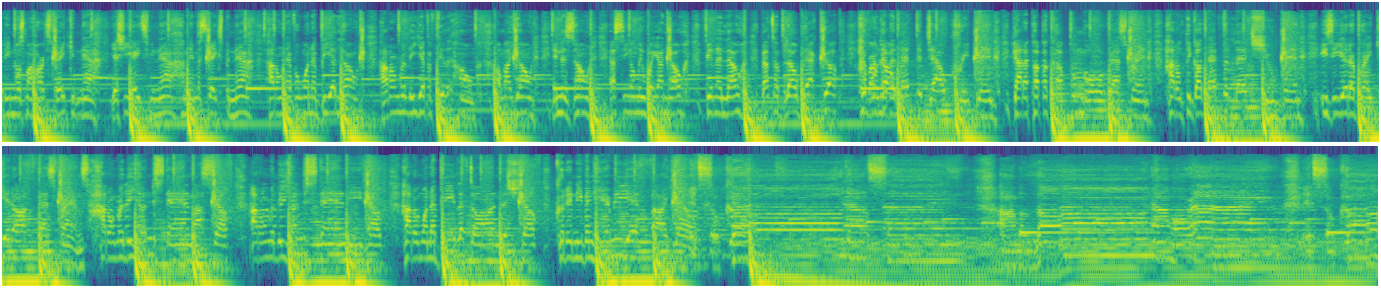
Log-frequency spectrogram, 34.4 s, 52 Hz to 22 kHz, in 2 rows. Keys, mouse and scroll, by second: 1.4 drag, 1.9 ctrl+r, 2.5 scroll down 1, 2.6 click, 2.8 Tab, 2.9 click, 3.3 click, 3.5 scroll down 1, 4.0 drag, 4.1 scroll up 1, 4.3 Tab, 4.6 l, 4.7 scroll up 4, 5.0 s, 6.9 scroll down 1, 7.1 Tab, 7.2 drag, 7.4-8.2 middle drag, 8.2 scroll up 3, 8.4 click, 8.8 Tab, 9.0 drag, 9.4 l, 9.7 x, 10.1 KP_3, 10.7 click, 10.9 scroll up 7, 11.6 middle click, 11.8-12.1 scroll down 3, 12.1 middle click, 12.7 3, 12.8 click, 12.9 shift+drag, 13.1 shift+drag, 13.2 shift+click, 13.5 KP_3, 13.8-14.4 scroll up 2, 13.9 shift+middle click, 14.4 e, 16.0 e, 17.9 s, 19.7 middle drag, 19.9-20.2 scroll down 7, 20.4 Tab, 20.5 click, 20.6-21.3 middle drag, 21.3 scroll down 3, 21.4-22.0 shift+middle drag, 22.0 KP_3, 22.5-23.5 shift+middle drag, 23.6 click, 23.9-24.5 scroll up 3, 24.5 click, 24.8 click, 25.3 Tab, 25.8 click, 26.1 shift+a, 26.9 g, 28.2 scroll up 4, 28.4 shift+middle click, 28.7 s, 29.1 scroll up 1, 31.0 scroll up 2, 31.4-34.2 typing, 33.4 click.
